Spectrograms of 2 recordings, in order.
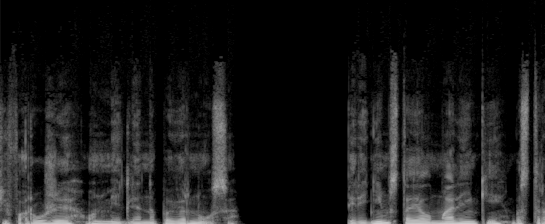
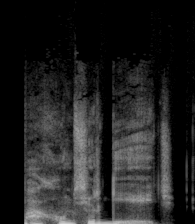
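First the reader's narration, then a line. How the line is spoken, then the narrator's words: Whispered. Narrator (Russian): прошептал Рамир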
